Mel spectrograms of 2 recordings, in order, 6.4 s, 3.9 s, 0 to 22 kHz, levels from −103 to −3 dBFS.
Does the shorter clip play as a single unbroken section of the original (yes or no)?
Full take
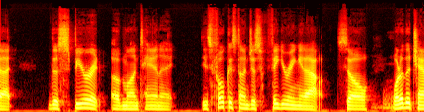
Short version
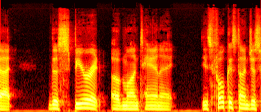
yes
